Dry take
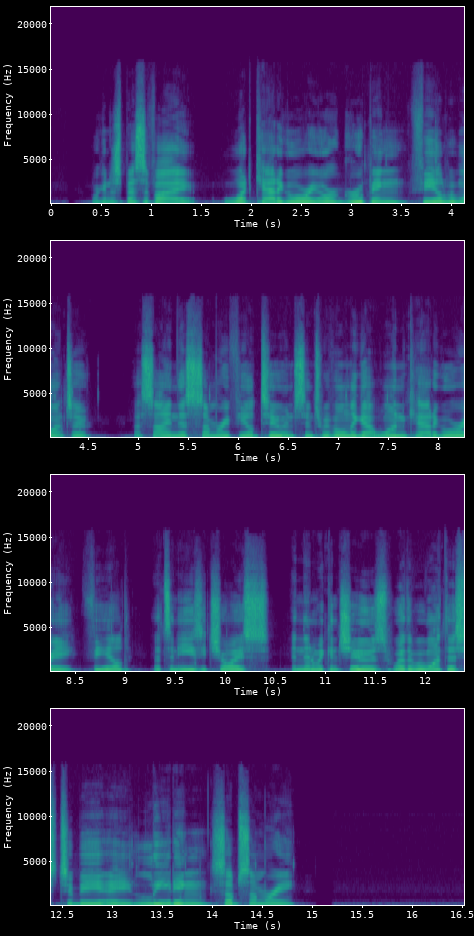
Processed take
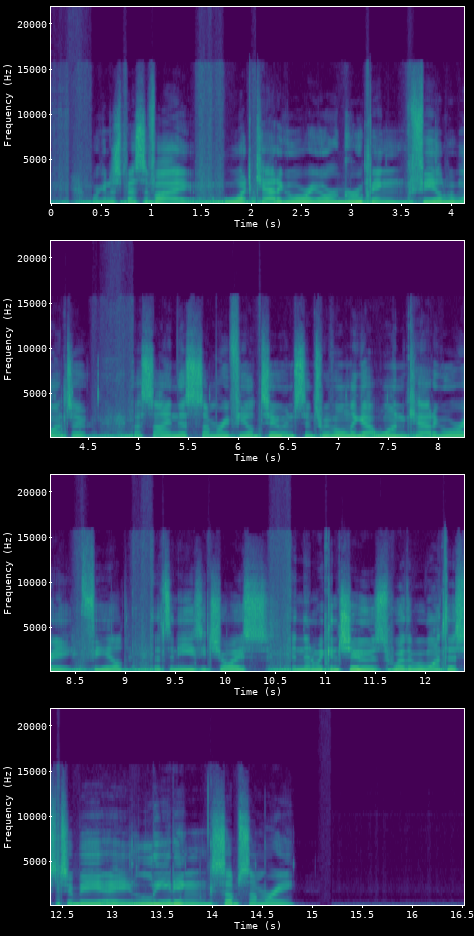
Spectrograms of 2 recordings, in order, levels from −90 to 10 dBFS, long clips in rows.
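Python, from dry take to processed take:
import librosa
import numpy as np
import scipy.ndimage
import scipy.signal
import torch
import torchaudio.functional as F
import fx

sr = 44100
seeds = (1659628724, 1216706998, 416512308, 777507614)

y = fx.transient(x, sr, attack_db=5, sustain_db=-2, at=(10.74, 11.59))
y = fx.pre_swell(y, sr, db_per_s=22.0)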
